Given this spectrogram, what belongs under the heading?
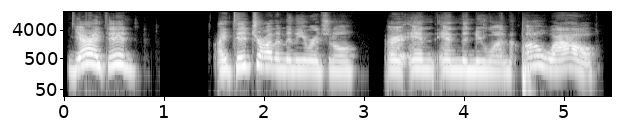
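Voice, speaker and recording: A woman's voice: a little high, normal speed. A woman hosting an art livestream, chatting casually and muttering to herself in an informal, rambling way as she works. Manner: informal, mutters to self, mild swearing. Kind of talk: casual rambling chat while drawing.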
